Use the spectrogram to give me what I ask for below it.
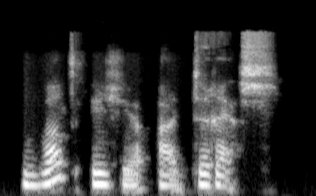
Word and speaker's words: adres: Our emphasis is on dress. Not address, maar adres. Can you hear the difference? Adres, address. So usually words in Dutch have an emphasis on the second syllable rather than the first.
